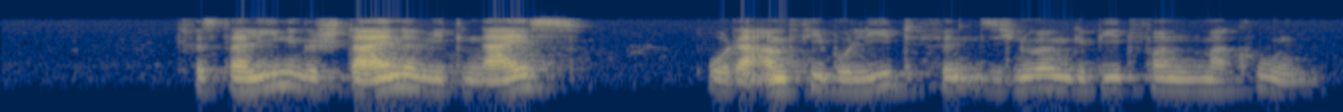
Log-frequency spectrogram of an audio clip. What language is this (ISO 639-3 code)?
deu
